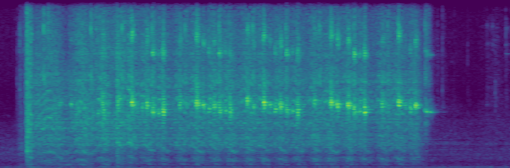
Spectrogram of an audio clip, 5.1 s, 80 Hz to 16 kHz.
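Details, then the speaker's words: 1995 GMC Vandura 2500 box van, 5.7 carbureted, on a jump box: starter churns steadily about four seconds, about three beats a second, with no firing; cranks but won't start, bad fuel pump stated. "it uh does turn over, but it won't fire because it's because it has a bad fuel pump, like I said."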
